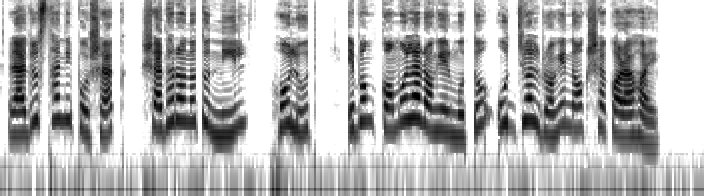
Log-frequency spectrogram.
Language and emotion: Bengali, neutral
